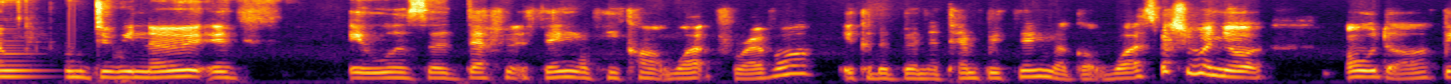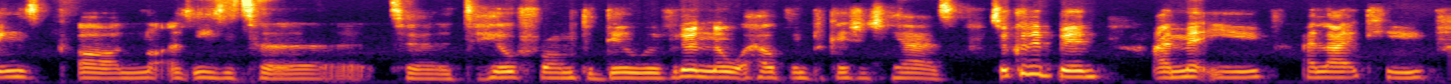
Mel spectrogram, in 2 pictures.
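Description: At a fairly quick pace, a woman with a fairly low pitch and a dark, mellow tone sounds somewhat breathy, her pitch varying in an ordinary way. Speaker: podcast co-host. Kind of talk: casual chat.

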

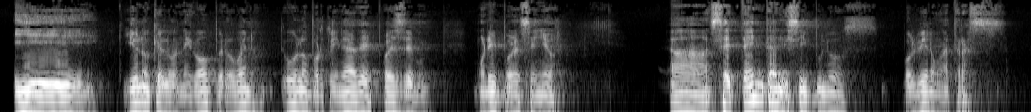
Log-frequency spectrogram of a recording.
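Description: With audible room echo, a dark, mellow tone speaks at a fairly slow pace, using fairly even intonation and long, frequent pauses. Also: man. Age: 70s. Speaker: radio preacher. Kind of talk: sermon. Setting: congregation present, broadcast on FM. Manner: halting.

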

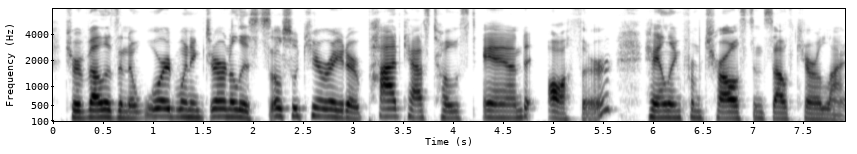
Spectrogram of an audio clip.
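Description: With an ordinary speaking voice, a woman at a fairly low pitch talks at a moderate pace with ordinary pitch variation and hardly any pauses over a quiet background. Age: 50s. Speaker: podcast host. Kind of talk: interview conversation.

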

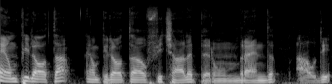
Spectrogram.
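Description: A man's dark, mellow tone comes through with a dry, close sound and no echo as he speaks at a moderate pace with very wide pitch swings. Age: 20s. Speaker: podcast host. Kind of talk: casual chat.

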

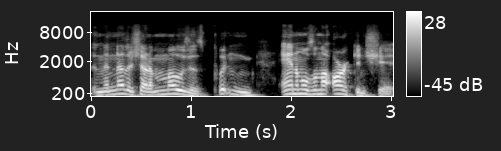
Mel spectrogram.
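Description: A man in a normal speaking voice with lively intonation, against a quiet background. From Arizona. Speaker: comic book writer and artist. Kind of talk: casual interview chat.

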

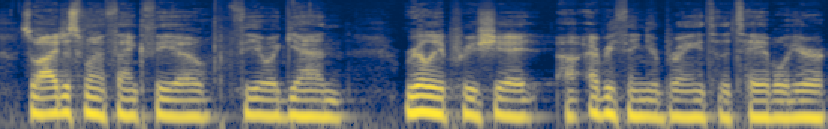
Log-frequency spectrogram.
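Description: With an American accent, a man speaks at a fairly quick pace and medium pitch, somewhat breathy and in a monotone, flat delivery, on a very clean recording against a silent background. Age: 50s. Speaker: podcast co-host. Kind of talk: casual chat.

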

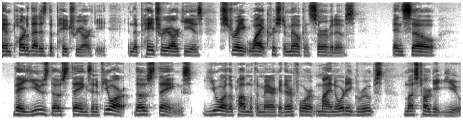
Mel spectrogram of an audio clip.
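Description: On a very clean recording with a silent background, a man with a Texan accent speaks at a moderate pace, medium in pitch, with a dark, mellow tone and monotone, flat intonation. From Texas, near College Station. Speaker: seminary student. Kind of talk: casual interview.

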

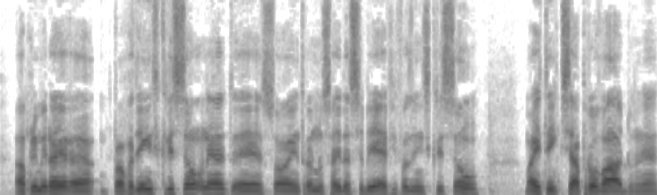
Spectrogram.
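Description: Using an ordinary speaking voice, a man talks at a fairly high pitch with fairly even intonation. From Brazil, interior of São Paulo state. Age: 20s. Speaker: youth football coach. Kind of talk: casual podcast interview. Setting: studio.

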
